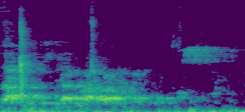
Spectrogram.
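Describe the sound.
A dog gives two sharp barks about half a second apart, with people talking in the background and a steady high tone near the end.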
